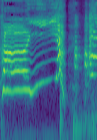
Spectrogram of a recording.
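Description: A loud rooster crow: a long drawn-out call that climbs in pitch and breaks off raspily, followed by a couple of short clucking bursts.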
